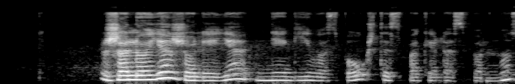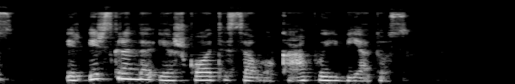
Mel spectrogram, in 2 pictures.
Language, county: Lithuanian, Klaipėda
